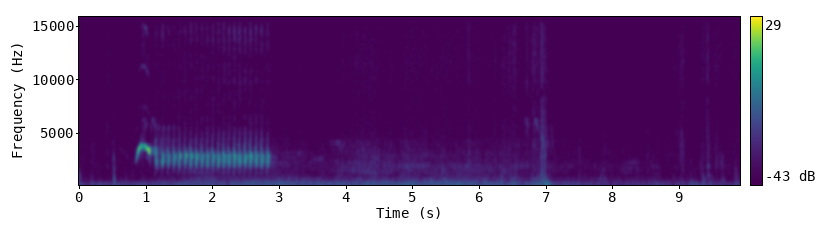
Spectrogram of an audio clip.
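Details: Sirtu song used as a lure to provoke other birds into singing, in a rolling style: a rapid buzzy trill of evenly pulsed notes lasting about two seconds, followed by quiet background hum and a sharp click.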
